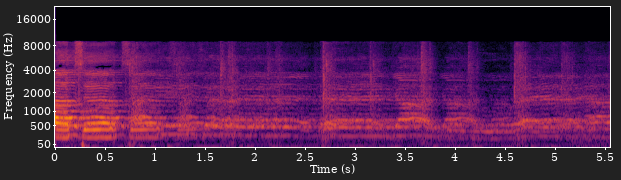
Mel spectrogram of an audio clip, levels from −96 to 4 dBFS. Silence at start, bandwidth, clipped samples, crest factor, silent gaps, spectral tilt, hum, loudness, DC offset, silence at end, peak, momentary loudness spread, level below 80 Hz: 0 s; 9.4 kHz; under 0.1%; 24 dB; none; -2.5 dB/octave; none; -35 LUFS; under 0.1%; 0 s; -10 dBFS; 15 LU; -66 dBFS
